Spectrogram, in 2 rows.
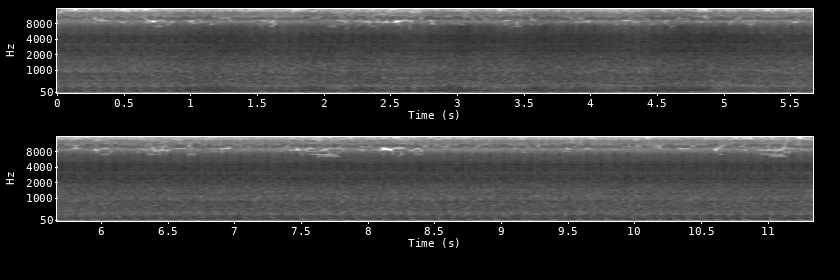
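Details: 1985 ASC McLaren coupe V8 with a newly built engine, first start after sitting since 2002: uneven idle with busy light clatter from the top end; owner unsure if lifters are rollers, cause not pinned down.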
